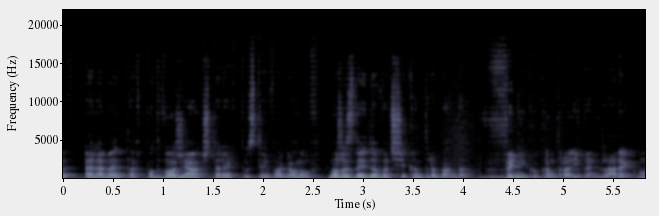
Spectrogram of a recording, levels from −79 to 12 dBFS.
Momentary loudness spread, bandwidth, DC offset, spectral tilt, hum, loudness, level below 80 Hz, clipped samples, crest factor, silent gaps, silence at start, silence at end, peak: 8 LU; 18.5 kHz; under 0.1%; -5.5 dB/octave; none; -33 LUFS; -46 dBFS; under 0.1%; 20 dB; none; 0 s; 0 s; -14 dBFS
